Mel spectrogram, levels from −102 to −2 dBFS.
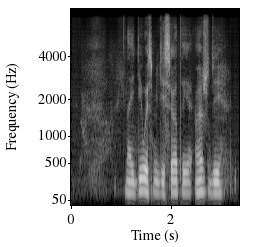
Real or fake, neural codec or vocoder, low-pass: fake; codec, 16 kHz, 2 kbps, X-Codec, HuBERT features, trained on LibriSpeech; 7.2 kHz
